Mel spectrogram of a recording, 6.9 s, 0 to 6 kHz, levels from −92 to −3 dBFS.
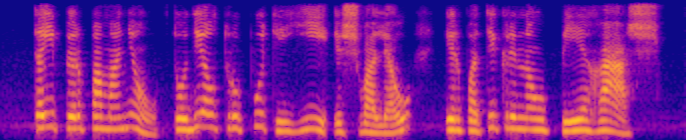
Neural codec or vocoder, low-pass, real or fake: codec, 16 kHz in and 24 kHz out, 1 kbps, XY-Tokenizer; 5.4 kHz; fake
